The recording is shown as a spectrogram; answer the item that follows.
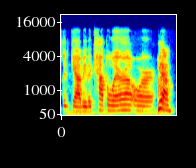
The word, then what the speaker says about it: capoeira: I don't know, how do you pronounce it, Gabby? The capoeira or? Yeah, capoeira.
